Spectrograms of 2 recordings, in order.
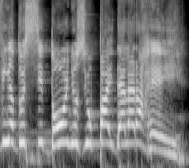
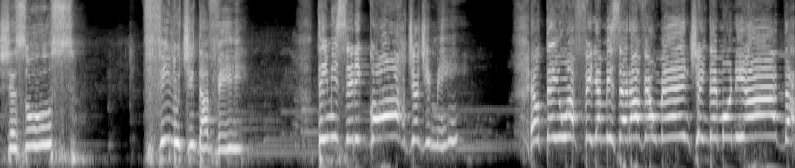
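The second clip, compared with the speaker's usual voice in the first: mock woman's slow, persistent shout, climbing in pitch; 4 semitones higher than usual. Retelling how the woman kept crying after jesus: imitating a woman shouting. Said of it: "ela continua gritando".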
